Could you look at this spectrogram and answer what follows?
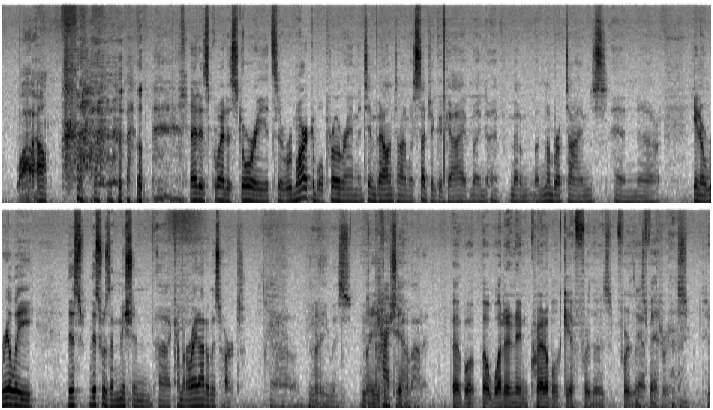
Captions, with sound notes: - Wow. - Wow. (laughing) - That is quite a story; it's a remarkable program and Tim Valentine was such a good guy. I've met him a number of times, and really this was a mission coming right out of his heart. He was passionate about it. - But what an incredible gift for those veterans,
